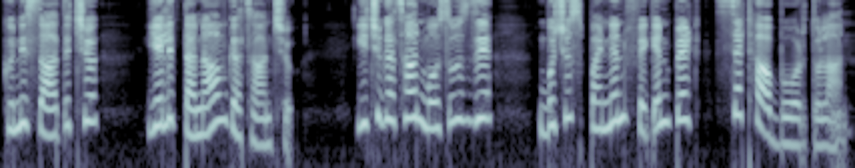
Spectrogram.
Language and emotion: Kashmiri, sad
